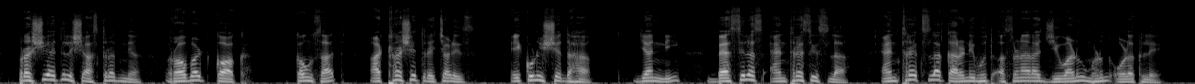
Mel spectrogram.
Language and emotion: Marathi, neutral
